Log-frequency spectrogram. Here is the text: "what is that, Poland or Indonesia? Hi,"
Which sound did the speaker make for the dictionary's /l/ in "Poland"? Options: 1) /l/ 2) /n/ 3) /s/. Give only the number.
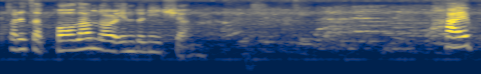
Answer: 1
